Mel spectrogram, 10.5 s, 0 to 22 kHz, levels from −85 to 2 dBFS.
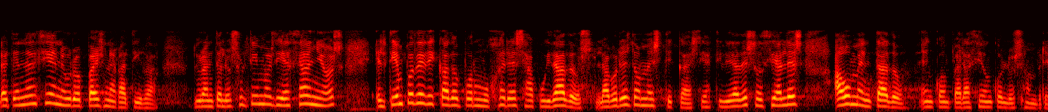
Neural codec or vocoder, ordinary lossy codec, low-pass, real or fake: codec, 16 kHz, 8 kbps, FunCodec, trained on Chinese and English, 25 frames a second; Opus, 64 kbps; 7.2 kHz; fake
